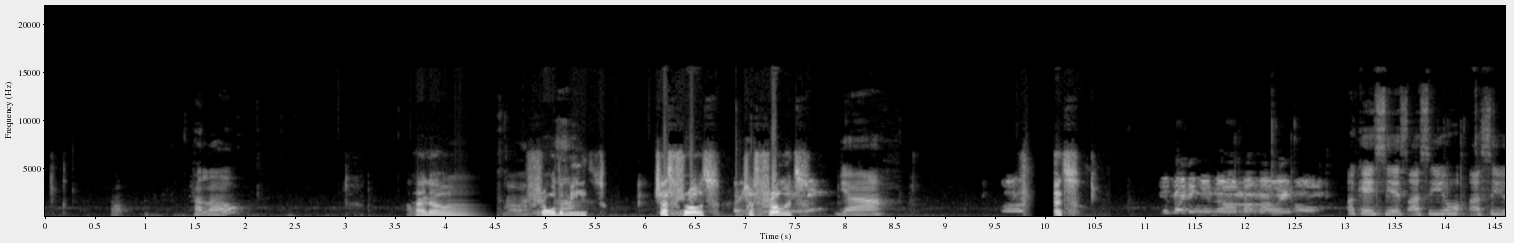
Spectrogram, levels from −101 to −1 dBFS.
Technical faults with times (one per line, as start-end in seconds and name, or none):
4.09-4.63 long network dropout
9.80-10.12 long network dropout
